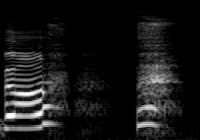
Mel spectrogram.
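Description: A woman's voice sighing twice: a short voiced 'ah' at the start, then a breathier sigh about a second and a half in.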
